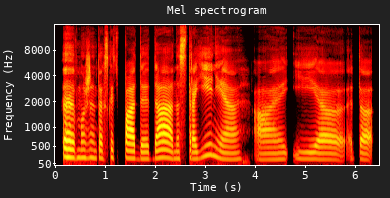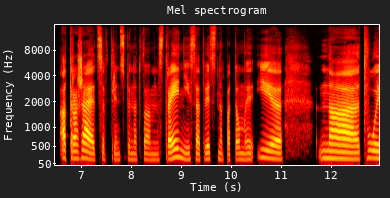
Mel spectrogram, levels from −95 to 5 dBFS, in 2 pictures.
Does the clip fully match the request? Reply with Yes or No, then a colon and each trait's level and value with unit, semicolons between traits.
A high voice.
No: medium, 175 Hz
